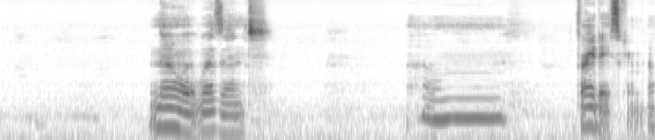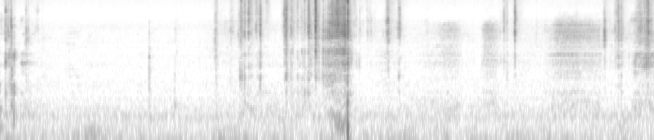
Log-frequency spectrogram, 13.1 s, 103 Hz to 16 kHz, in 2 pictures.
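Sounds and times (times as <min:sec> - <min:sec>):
plastic clamshell crackling: 0:08.7 - 0:10.6, 0:12.5 - 0:13.0.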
